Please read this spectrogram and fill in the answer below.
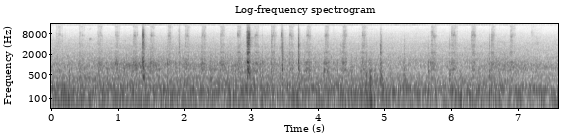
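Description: Light, irregular clicks and taps of a hand tool and plastic trim as a bolt is fitted by hand at the corner of a car's plastic front bumper cover by the wheel well, with one sharper click about three seconds in, over a steady outdoor background hiss.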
